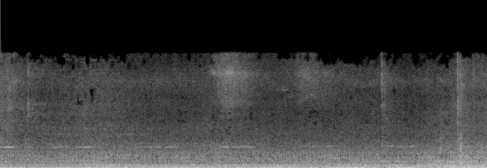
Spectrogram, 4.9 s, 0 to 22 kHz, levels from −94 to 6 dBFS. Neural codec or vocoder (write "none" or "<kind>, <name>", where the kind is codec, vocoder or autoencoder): vocoder, BigVGAN v2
